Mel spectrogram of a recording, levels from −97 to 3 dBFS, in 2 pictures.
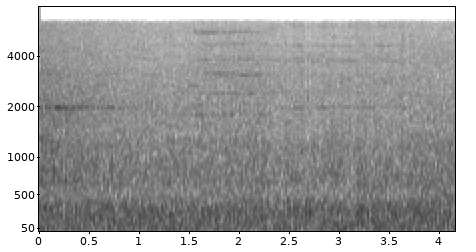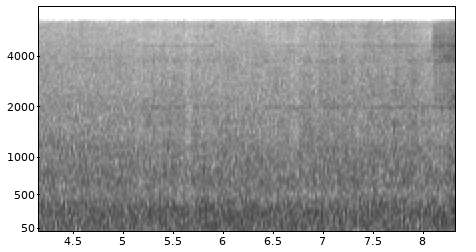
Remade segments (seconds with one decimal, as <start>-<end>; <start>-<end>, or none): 2.3-3.7; 5.1-5.9; 6.4-8.3

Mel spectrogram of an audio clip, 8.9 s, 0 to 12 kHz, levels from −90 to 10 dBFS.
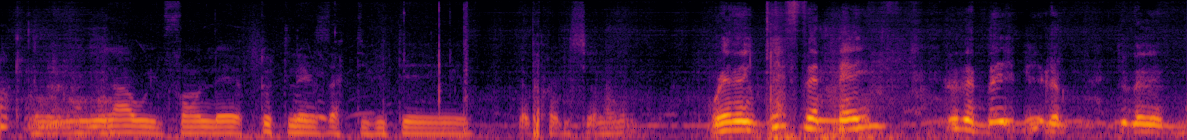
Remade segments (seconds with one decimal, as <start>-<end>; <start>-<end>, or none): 0.0-0.8; 3.5-8.9

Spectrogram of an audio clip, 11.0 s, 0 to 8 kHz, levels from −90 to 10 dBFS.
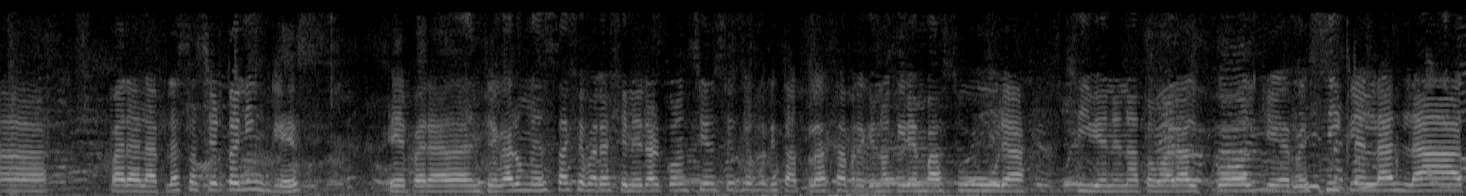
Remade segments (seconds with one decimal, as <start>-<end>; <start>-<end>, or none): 2.0-3.9; 5.5-6.4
